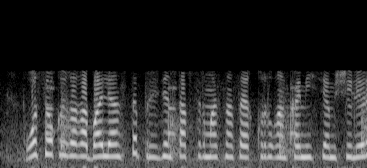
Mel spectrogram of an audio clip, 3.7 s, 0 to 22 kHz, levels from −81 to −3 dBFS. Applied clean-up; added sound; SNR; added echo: none; Dishes, pots, and pans + Snare drum; 15 dB; none.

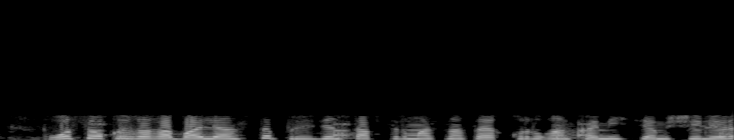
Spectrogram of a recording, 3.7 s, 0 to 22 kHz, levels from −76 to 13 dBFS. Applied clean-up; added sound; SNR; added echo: classical method spectral subtraction.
